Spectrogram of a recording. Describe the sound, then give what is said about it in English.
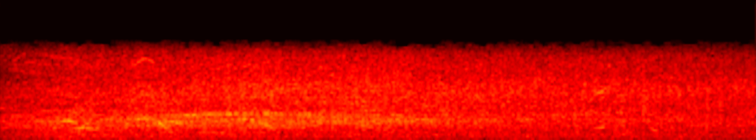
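A church audience claps steadily during a sermon, a dense, rain-like wash of many hands that holds at an even loudness throughout, with a few voices mixed into the applause. “Oh, you clap your hands now.”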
